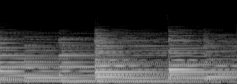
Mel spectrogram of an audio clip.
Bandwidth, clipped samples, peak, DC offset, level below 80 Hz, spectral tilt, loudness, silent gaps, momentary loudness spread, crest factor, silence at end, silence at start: 7 kHz; under 0.1%; -6 dBFS; under 0.1%; -56 dBFS; -8 dB/octave; -22 LUFS; none; 4 LU; 14 dB; 0 s; 0 s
